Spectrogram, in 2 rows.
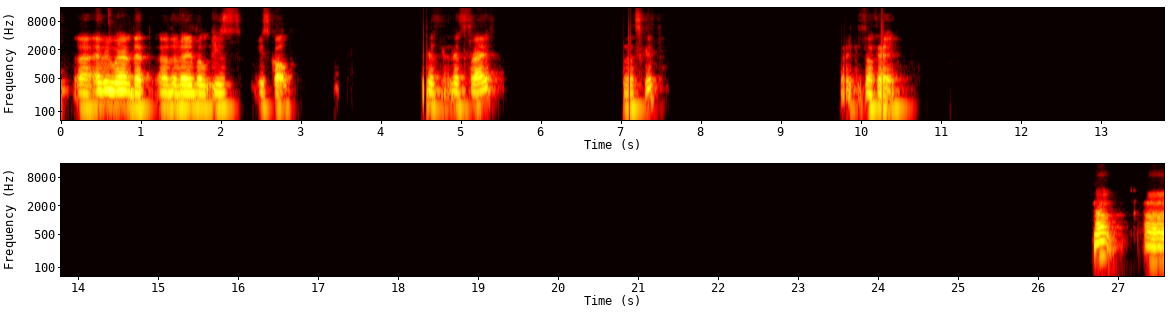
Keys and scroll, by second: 5.6-9.6 typing, 11.9-14.0 typing.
